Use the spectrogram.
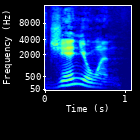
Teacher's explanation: Two pronunciations of this word with sharp social contrast between them. The usual educated pronunciation is genuine, with the final syllable unstressed. Among some less educated speakers, genuine is commonly pronounced as genuine, with a secondary stress on the final syllable.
